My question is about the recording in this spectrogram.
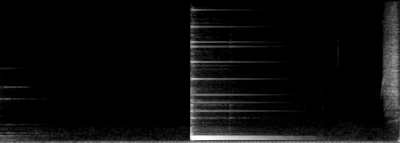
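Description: A single electronic chime sound effect: a bright, pitched ding that starts suddenly about halfway through and rings away over about a second and a half.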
